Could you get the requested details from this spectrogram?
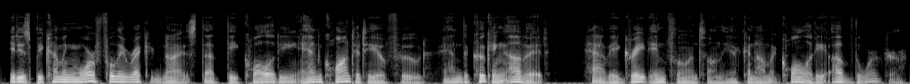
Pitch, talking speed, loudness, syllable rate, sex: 90 Hz, 190 wpm, -19 LUFS, 5.7 syllables/s, male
